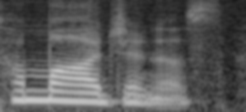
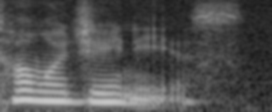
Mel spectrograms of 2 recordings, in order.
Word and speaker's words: homogeneous: Homogeneous mixtures, sometimes called homogeneous, but I believe the more common pronunciation is homogeneous.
